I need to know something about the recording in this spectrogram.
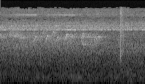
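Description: Tropical forest ambience: a steady high insect drone with faint bird chirps in the first half, and a single short click near the end.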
